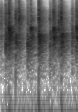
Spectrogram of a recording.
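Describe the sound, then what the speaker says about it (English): An audience at a bar talk show claps in a quick, loud, rhythmic burst of about half a dozen sharp hand claps close together. "Let's clap it up for the beautiful."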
